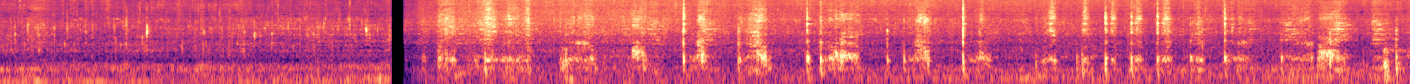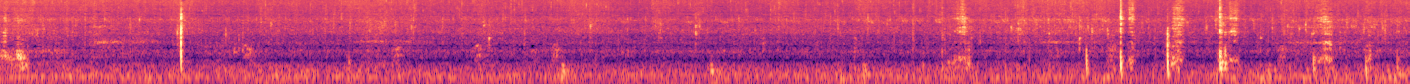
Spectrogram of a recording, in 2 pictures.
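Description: Fish frying in oil in a kadai, a steady hiss. About four seconds in, this gives way to a metal spoon scraping and clicking against a steel wok as a spiced mixture is stirred and sizzles. The scraping is rapid at first and thins out to occasional clicks over the hiss in the second half.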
